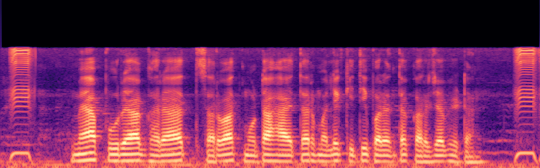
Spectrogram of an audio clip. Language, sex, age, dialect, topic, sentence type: Marathi, male, 31-35, Varhadi, banking, question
